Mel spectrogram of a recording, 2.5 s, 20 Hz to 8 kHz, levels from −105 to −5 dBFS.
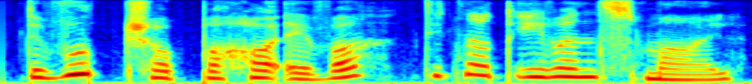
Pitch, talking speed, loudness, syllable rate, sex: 255 Hz, 190 wpm, -18 LUFS, 6.0 syllables/s, female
